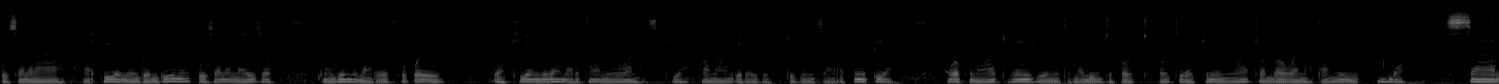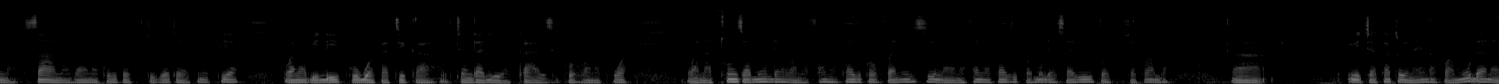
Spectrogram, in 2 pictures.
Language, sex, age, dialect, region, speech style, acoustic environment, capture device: Swahili, male, 25-34, Tanzania - Dar es Salaam, Tanzania, relaxed; focused, silence, mobile / Linux / Chrome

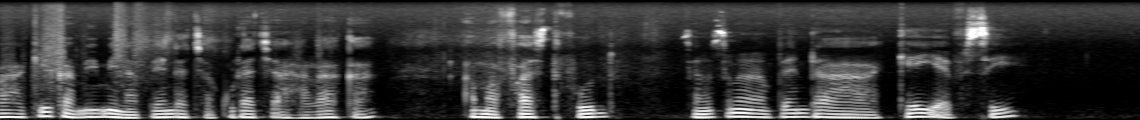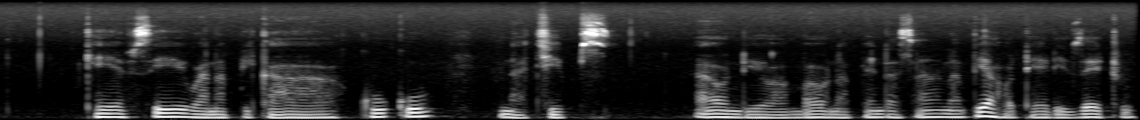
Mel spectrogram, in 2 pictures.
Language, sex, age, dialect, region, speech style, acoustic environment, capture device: Swahili, male, 25-34, Kenya - Nairobi Sheng-influenced, Kenya, focused; excited; relaxed, silence, mobile / Linux / Chrome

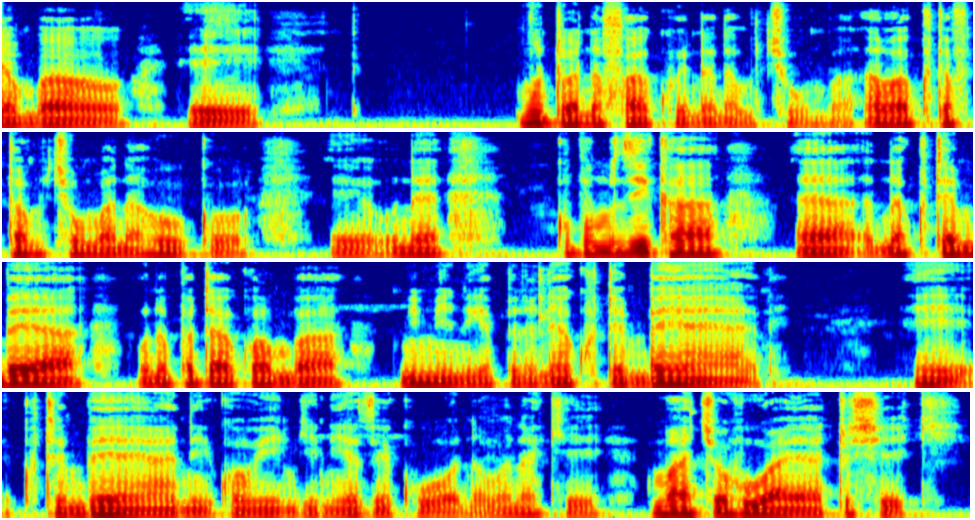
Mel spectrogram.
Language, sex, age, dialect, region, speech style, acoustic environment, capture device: Swahili, male, 25-34, Kenya - Mombasa, Kenya, relaxed; focused, silence, mobile / Linux / Chrome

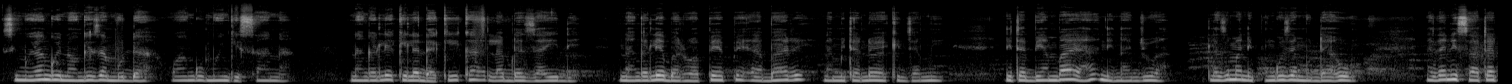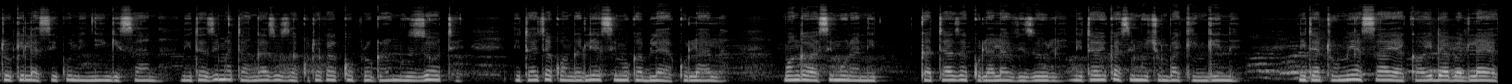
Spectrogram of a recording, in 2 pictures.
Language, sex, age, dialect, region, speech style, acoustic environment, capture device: Swahili, female, 25-34, Kenya - Nairobi Sheng-influenced, Kenya, relaxed, nature, mobile / Linux / Chrome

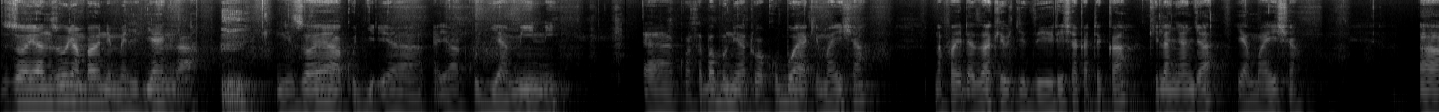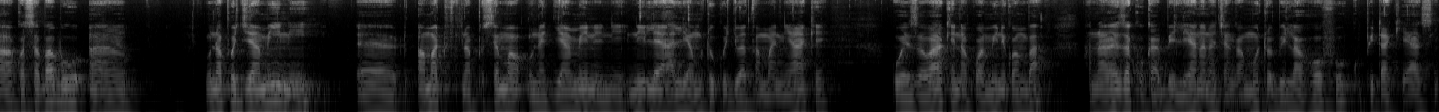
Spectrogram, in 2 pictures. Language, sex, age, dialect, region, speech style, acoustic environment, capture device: Swahili, male, 25-34, Kenya - Nairobi Sheng-influenced, Kenya, relaxed, nature; silence; appliances, desktop / Windows / Chrome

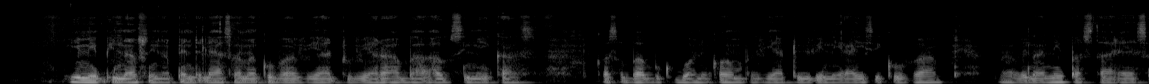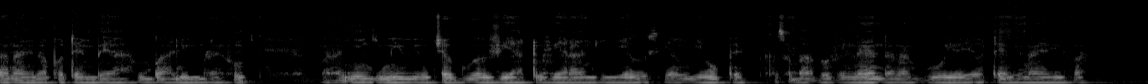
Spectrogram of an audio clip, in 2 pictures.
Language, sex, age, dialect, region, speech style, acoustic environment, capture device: Swahili, male, 18-24, Kenya - Mombasa, Kenya, focused, silence, mobile / Linux / Chrome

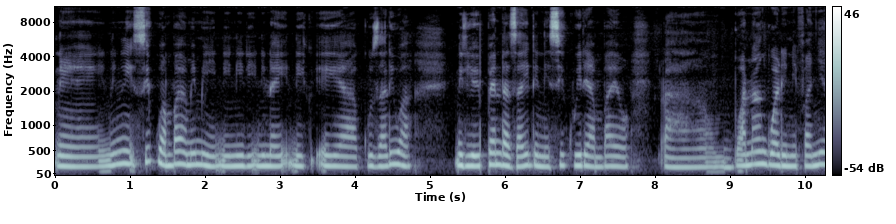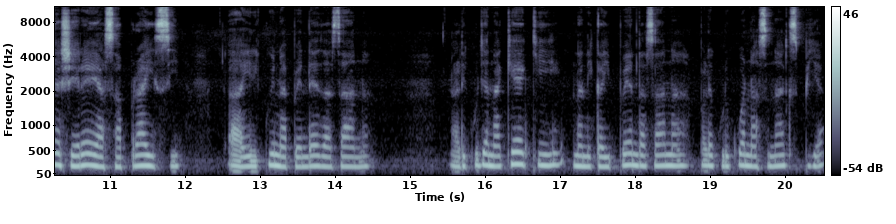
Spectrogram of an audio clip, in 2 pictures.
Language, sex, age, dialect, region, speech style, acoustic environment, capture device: Swahili, female, 25-34, Kenya - Nairobi Sheng-influenced, Kenya, relaxed, nature, mobile / Linux / Chrome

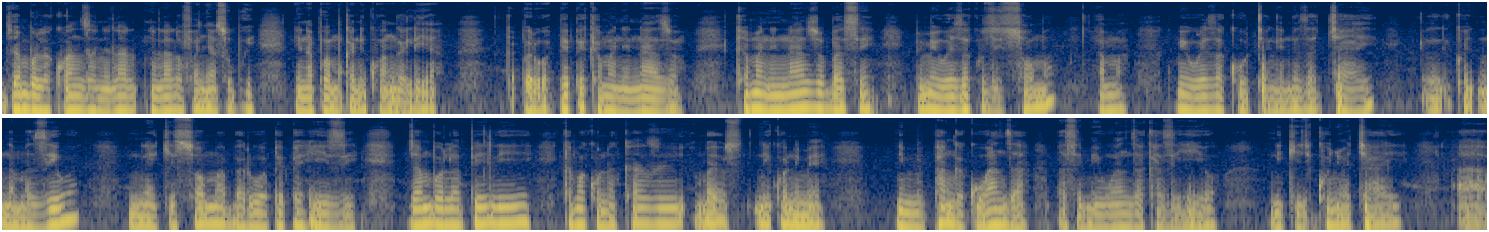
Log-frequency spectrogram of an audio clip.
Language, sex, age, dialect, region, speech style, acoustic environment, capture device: Swahili, male, 25-34, Kenya - Nairobi Sheng-influenced, Kenya, relaxed, nature; appliances, mobile / Linux / Chrome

